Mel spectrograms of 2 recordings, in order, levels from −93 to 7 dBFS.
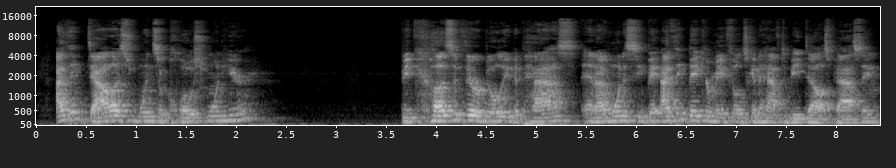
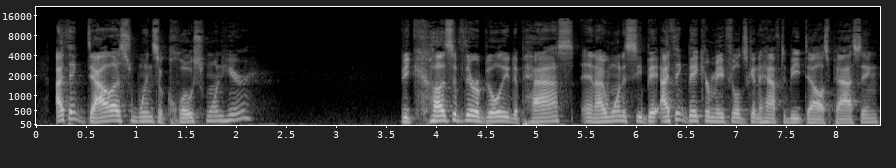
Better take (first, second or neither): second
